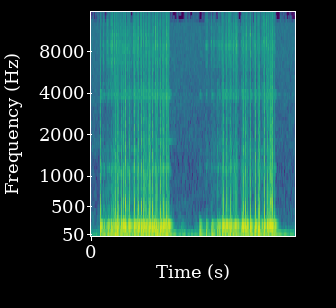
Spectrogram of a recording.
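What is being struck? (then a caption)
Metal mesh microphone grille. Fingernails scratch and fingers rub across the metal mesh grille of a black microphone in two bursts of about 1.5 seconds each. The sound is a low, rough, rumbling scrape with a steady hum near 170 Hz and rapid crackling strokes, fading between and after the bursts.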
